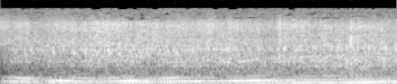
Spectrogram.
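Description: A car engine revs and pulls away from a stoplight on the way to downtown Los Angeles, its steady low drone rising in pitch as it accelerates, loud throughout with no voices.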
